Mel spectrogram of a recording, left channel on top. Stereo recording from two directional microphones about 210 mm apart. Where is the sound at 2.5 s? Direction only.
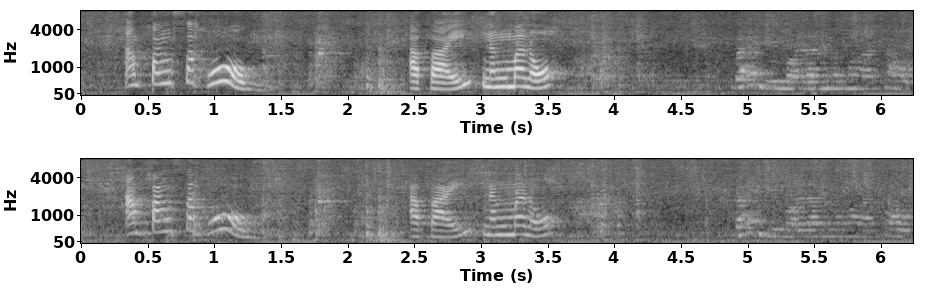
30° left (ahead or behind).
